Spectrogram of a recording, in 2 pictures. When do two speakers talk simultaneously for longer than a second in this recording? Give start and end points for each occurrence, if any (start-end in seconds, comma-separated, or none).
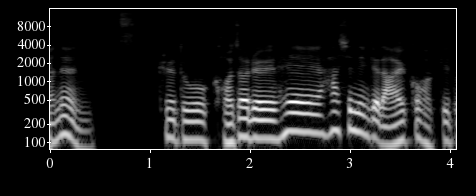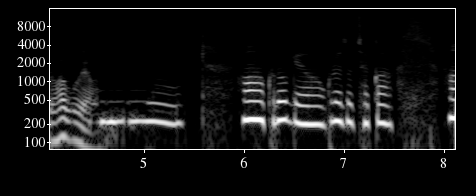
none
